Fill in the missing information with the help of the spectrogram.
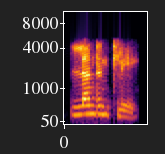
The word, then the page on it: London clay: Indian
